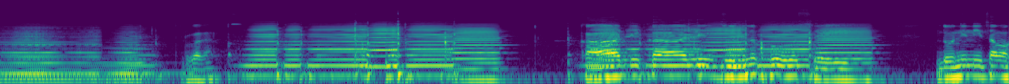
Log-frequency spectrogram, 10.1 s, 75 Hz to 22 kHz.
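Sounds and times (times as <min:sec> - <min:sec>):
harmonium chord: 0:00.0 - 0:09.2.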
